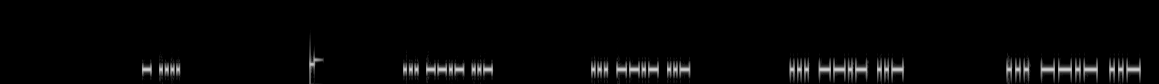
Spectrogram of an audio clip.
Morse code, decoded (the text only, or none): TH SQU SQU SQU SQU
